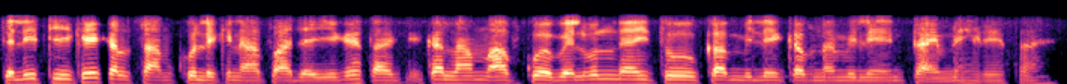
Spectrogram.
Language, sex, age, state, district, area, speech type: Hindi, male, 18-30, Uttar Pradesh, Pratapgarh, rural, conversation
